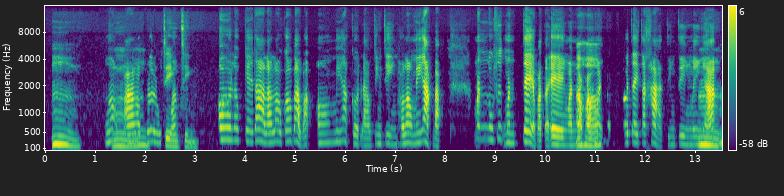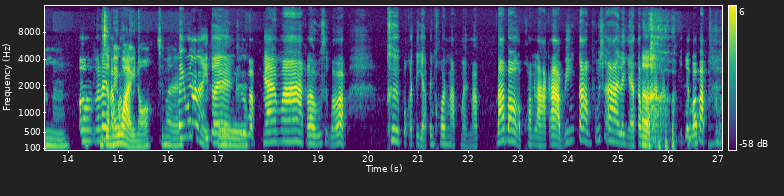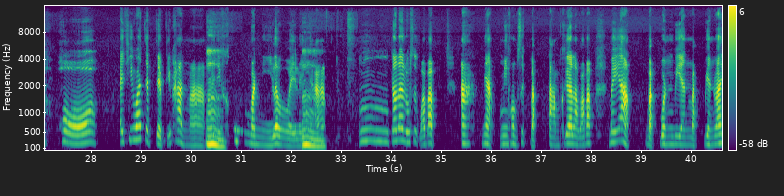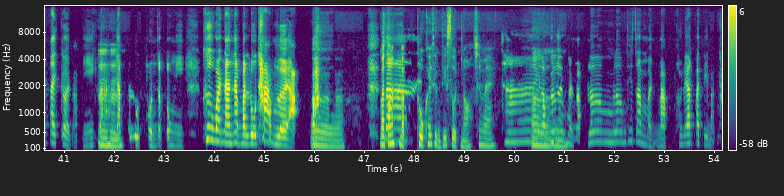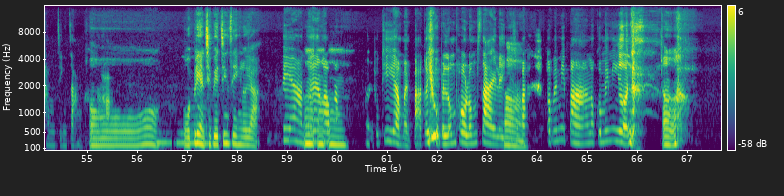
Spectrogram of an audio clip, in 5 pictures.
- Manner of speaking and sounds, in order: static; distorted speech; other background noise; chuckle; other noise; chuckle; drawn out: "โอ้โฮ"; drawn out: "อืม"; laughing while speaking: "อยู่"; chuckle
- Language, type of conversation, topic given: Thai, unstructured, คุณคิดว่าการสูญเสียคนที่รักเปลี่ยนชีวิตของคุณไปอย่างไร?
